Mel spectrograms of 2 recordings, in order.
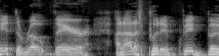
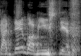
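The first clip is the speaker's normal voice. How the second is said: high-pitched, put-on Japanese accent; 5 semitones higher than usual. Retelling a story, quoting what Sasuke said: Sasuke impression, Japanese accent. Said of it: "I can't do a Japanese voice very good, but this voice I've never messed it up".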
